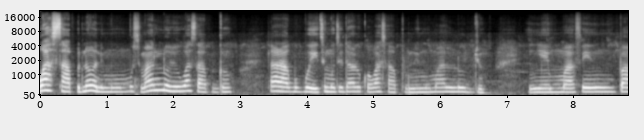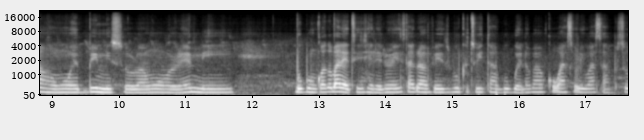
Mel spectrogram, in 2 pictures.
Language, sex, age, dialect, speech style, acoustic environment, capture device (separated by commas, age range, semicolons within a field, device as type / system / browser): Yoruba, female, 18-24, Nigeria - Ibadan, relaxed; focused, music; people talking; nature; silence; appliances, mobile / Linux / Chrome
